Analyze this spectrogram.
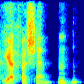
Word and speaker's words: Yad Vashem: Israel I went to the Holocaust Museum the Yad vashem am I saying it right yeah Yad vashem um and there was a lot of talk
